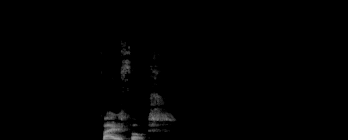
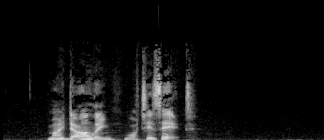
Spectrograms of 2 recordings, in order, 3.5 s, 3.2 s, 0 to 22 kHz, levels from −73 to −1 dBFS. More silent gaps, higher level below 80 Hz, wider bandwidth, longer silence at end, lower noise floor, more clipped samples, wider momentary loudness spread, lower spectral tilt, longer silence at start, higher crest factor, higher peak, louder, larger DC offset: neither; second, -88 dBFS vs -44 dBFS; about the same, 15.5 kHz vs 15.5 kHz; first, 1.75 s vs 1.3 s; first, under -90 dBFS vs -56 dBFS; neither; about the same, 10 LU vs 12 LU; first, -4.5 dB/octave vs -3 dB/octave; first, 1.05 s vs 0.5 s; first, 26 dB vs 20 dB; second, -18 dBFS vs 0 dBFS; second, -36 LUFS vs -16 LUFS; neither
